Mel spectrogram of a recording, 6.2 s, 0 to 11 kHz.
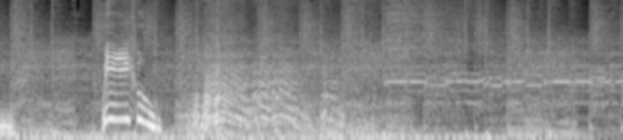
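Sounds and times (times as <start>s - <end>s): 
speech: 0.0s - 0.3s, 1.0s - 2.4s
hover bike engines revving during a chase through desert dunes: 1.6s - 6.0s.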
